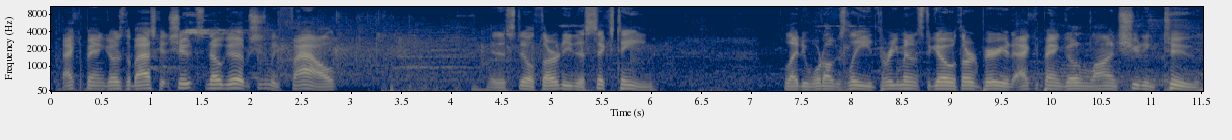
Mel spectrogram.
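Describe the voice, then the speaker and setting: Against crowd noise in the background, a man with a medium pitch and ordinary pitch variation speaks at a fairly quick pace, with long, frequent pauses. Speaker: high school basketball play-by-play announcer. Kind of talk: live sports commentary. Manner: loud.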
